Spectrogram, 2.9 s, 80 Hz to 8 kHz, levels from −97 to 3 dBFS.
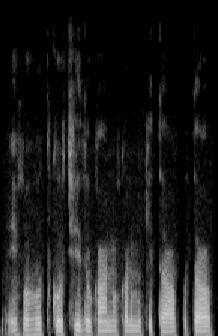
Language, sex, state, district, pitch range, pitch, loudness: Awadhi, male, Chhattisgarh, Balrampur, 110-115 Hz, 110 Hz, -23 LUFS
